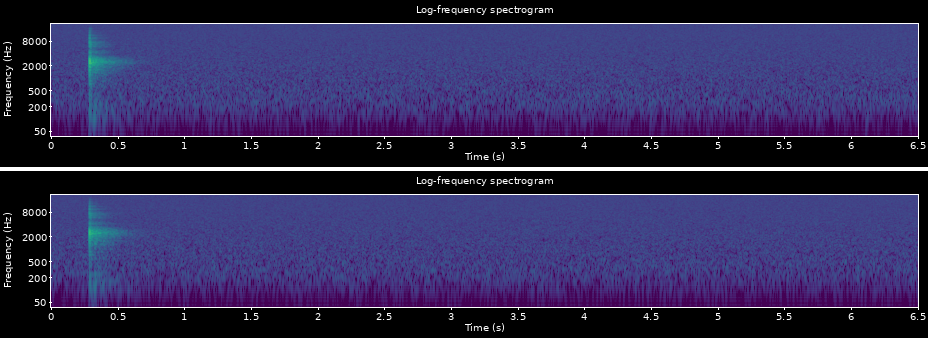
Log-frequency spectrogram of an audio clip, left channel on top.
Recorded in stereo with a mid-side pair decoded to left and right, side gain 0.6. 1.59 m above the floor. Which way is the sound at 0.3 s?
10° left.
